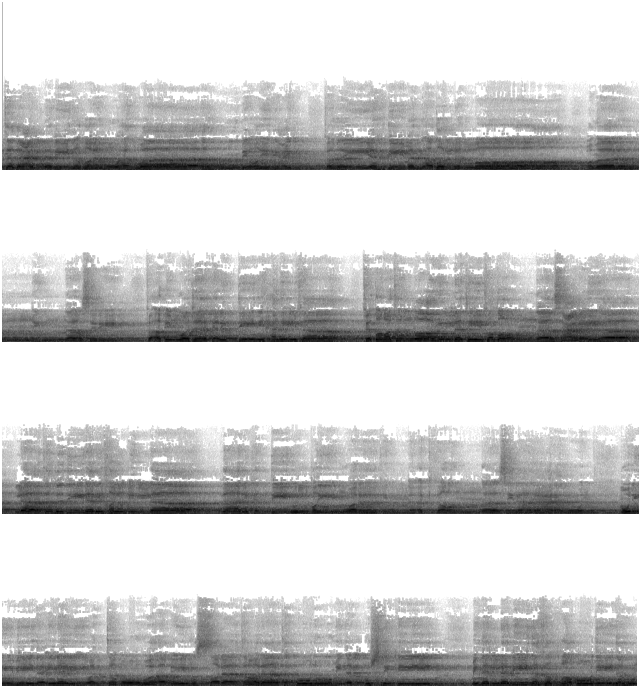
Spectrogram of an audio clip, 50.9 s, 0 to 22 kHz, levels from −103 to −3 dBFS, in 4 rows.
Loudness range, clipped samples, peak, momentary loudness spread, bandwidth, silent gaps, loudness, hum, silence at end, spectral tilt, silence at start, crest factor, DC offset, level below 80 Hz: 4 LU; under 0.1%; 0 dBFS; 8 LU; 8.8 kHz; none; -13 LUFS; none; 0 s; -8 dB/octave; 0 s; 12 dB; under 0.1%; -40 dBFS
